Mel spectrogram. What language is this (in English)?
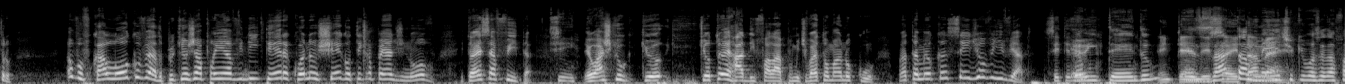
Portuguese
